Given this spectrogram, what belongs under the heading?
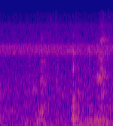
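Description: Pigs on a rural farm grunting in irregular low bursts over a steady background hum, moderately close, with a slightly louder cluster of grunts midway.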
